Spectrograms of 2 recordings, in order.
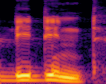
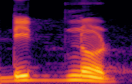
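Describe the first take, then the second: First: It is said as one short contracted word. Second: It is said as two full separate words. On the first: The speaker calls it right. "டிடின் அப்படின்னு தான் சொல்லணும்" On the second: The speaker calls it wrong. "டிட் நோட்னு சொல்லாமல்"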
